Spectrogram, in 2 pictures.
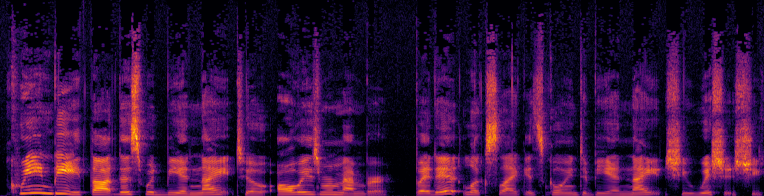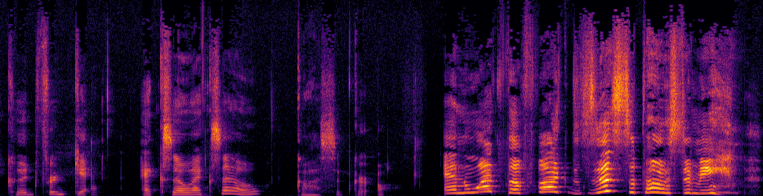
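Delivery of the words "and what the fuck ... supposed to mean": piercing, shrill screech, very high and loud. Narrator reads Blair's reaction to a Gossip Girl post, screeching. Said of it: "Blair screeched".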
